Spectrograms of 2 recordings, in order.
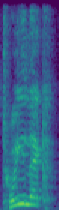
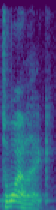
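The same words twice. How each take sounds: First: The first syllable rhymes with 'see'. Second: The first syllable rhymes with 'sky'. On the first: This is how the show pronounces it. The speaker calls it right. "but it's Twi'lek apparently" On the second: This is how the speaker used to say it. The speaker calls it wrong. "I always pronounce it Twi'lek"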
